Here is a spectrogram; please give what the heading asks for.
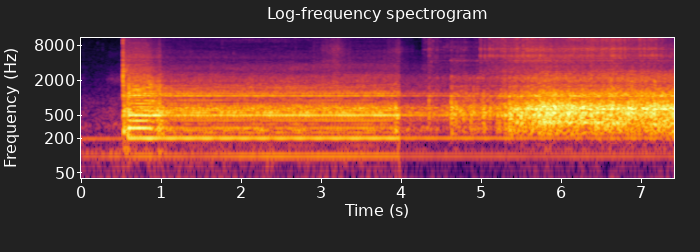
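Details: Mockmill 200 grain mill set around 17-18 for coarse oats: switches on to a steady even hum, then a rising gritty rush as oats feed through the stones; normal running.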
